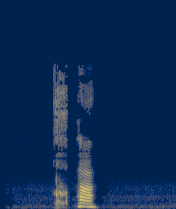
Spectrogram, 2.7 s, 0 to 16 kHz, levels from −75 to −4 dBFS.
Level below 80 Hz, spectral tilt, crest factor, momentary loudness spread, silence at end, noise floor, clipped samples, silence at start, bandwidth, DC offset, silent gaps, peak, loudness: -66 dBFS; -3 dB/octave; 24 dB; 15 LU; 1.2 s; -54 dBFS; under 0.1%; 0.8 s; 11.5 kHz; under 0.1%; none; 0 dBFS; -19 LUFS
